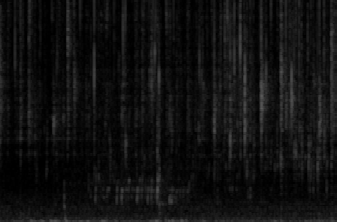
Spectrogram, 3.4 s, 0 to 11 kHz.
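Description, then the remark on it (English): Water pours in a steady stream for a few seconds as 128 grams of water are added to make an enriched dough, a continuous splashy trickle with bright droplet sparkles and no voices. “This is going to take 128 grams of water.”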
